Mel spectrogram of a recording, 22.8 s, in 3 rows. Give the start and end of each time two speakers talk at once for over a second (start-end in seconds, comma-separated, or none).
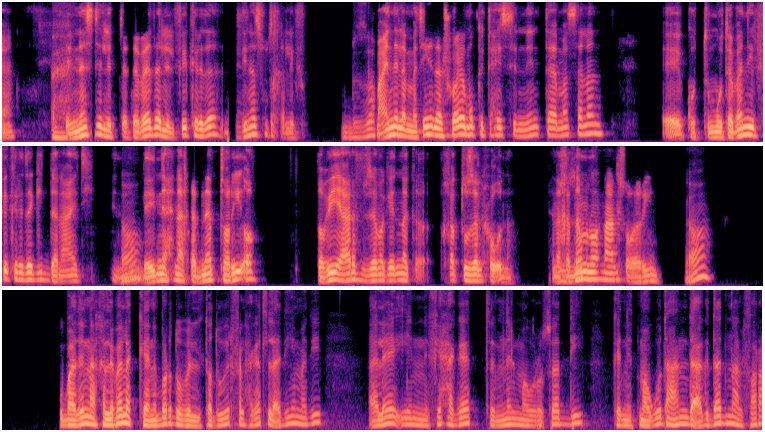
none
